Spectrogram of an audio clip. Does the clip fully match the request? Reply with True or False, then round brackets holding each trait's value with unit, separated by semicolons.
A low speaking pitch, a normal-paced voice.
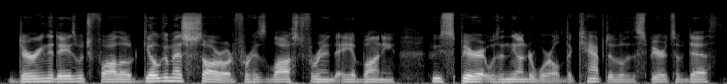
False (120 Hz; 215 wpm)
